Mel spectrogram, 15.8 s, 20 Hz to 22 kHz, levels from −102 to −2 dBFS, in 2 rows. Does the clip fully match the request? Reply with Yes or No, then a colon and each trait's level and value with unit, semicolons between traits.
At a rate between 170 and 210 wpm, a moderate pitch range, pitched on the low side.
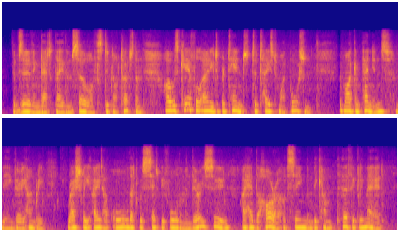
Yes: average, 175 wpm; average, 3.1 semitones; low, 130 Hz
